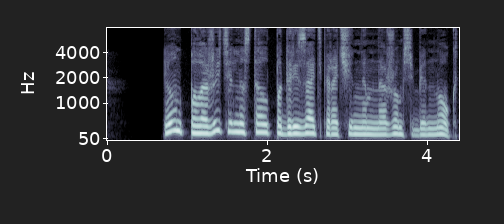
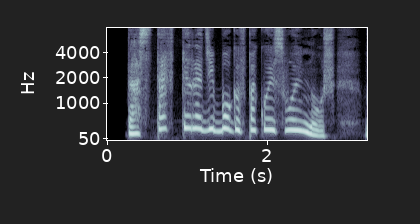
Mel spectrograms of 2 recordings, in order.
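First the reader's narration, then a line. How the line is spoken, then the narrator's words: Silent exasperated plea. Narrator (Russian): взмолилась она про себя, совершенно теряя терпение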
